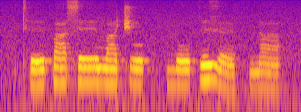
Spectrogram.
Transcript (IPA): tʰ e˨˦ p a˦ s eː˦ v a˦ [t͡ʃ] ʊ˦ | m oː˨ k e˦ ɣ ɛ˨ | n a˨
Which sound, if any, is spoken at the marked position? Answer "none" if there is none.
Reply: t͡ʃ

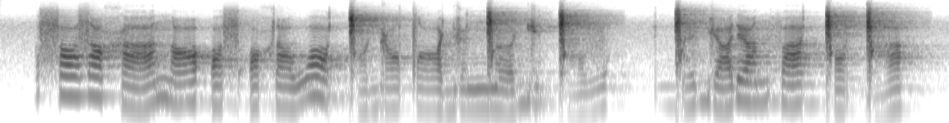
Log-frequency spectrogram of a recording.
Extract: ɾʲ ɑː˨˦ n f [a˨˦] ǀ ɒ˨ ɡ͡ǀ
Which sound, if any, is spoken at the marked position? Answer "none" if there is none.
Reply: aː˨˦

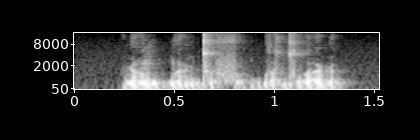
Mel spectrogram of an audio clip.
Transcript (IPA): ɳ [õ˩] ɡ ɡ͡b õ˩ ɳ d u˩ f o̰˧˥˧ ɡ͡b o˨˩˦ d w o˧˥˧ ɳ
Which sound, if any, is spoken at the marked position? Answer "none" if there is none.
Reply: õ˧˥˧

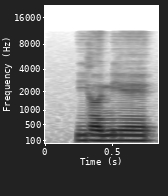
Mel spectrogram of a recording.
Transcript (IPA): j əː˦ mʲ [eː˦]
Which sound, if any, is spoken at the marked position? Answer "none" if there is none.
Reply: eː˦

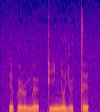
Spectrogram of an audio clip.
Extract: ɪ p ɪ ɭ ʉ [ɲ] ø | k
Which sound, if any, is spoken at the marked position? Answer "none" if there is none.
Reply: m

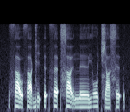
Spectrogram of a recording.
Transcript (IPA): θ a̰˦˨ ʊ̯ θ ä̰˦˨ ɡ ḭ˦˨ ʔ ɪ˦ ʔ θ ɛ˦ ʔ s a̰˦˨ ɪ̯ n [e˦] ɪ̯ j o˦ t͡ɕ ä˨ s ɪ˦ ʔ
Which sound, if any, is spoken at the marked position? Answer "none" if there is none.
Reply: e˨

